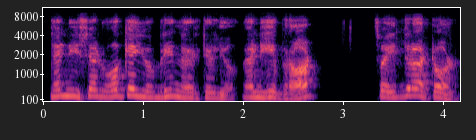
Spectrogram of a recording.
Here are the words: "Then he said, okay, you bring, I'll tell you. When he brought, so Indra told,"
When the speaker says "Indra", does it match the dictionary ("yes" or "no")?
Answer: no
